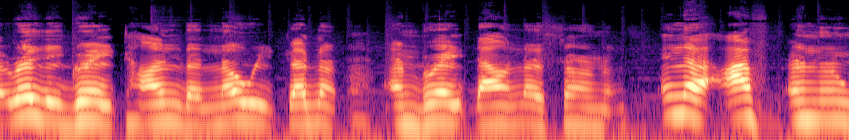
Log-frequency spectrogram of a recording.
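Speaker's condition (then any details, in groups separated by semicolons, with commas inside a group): Cerebral palsy; voice often not understood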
